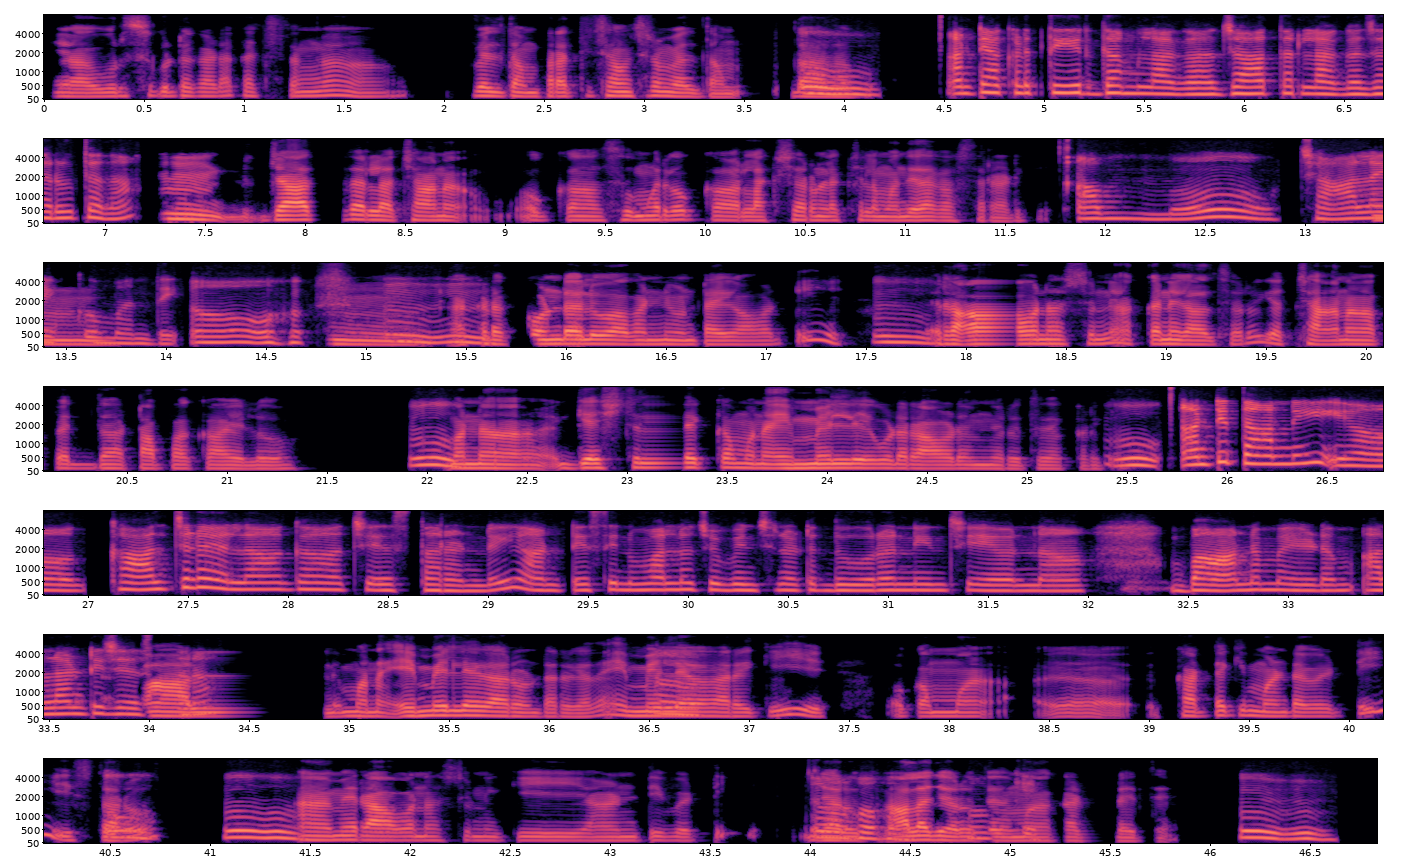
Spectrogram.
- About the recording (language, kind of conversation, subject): Telugu, podcast, మీరు గతంలో పండుగ రోజున కుటుంబంతో కలిసి గడిపిన అత్యంత మధురమైన అనుభవం ఏది?
- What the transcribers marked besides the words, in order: other background noise; tapping; giggle; in English: "ఎంఎల్ఏ"; other noise; in English: "ఎంఎల్ఏ"; in English: "ఎంఎల్ఏ"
